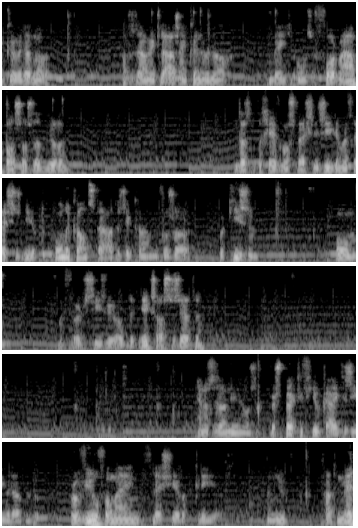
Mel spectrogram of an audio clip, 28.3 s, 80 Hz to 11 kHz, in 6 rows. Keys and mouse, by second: 0.9 g, 2.8 g, 4.8 g, 11.6 a, 13.1 b, 14.9-16.6 drag, 18.5 middle click, 18.9 Tab, 27.1-28.2 middle drag.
